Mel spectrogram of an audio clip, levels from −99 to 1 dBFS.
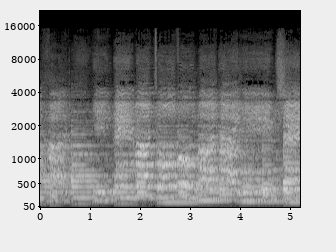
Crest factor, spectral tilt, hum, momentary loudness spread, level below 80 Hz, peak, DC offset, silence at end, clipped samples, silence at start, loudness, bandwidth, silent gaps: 16 dB; -5 dB/octave; none; 7 LU; -70 dBFS; -6 dBFS; under 0.1%; 0 s; under 0.1%; 0 s; -22 LUFS; 15.5 kHz; none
